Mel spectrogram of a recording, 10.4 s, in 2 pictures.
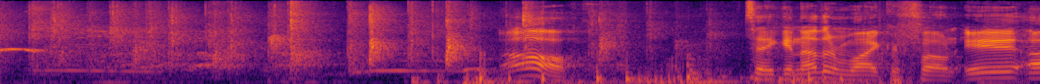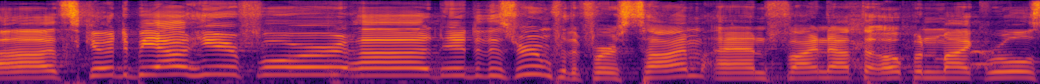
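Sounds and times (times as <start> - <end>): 
audience cheering and shouting: 0.0 - 3.4
open mic comedy audience clapping: 0.0 - 4.5
speech: 2.6 - 3.0, 3.8 - 10.3.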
